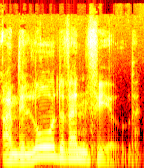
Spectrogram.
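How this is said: It is said in a grand aristocratic voice.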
